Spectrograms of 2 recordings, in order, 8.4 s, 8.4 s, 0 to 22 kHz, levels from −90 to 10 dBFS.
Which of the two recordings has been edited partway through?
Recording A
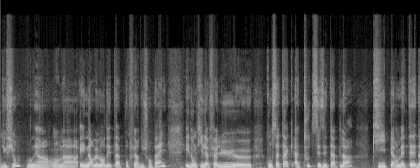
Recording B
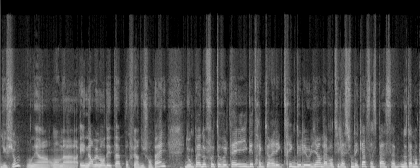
B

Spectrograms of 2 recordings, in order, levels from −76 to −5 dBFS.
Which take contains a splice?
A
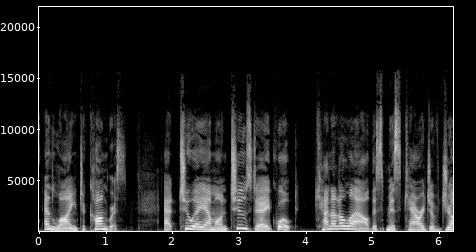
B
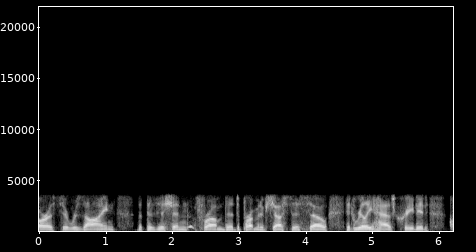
A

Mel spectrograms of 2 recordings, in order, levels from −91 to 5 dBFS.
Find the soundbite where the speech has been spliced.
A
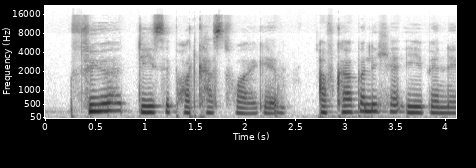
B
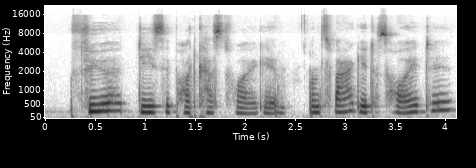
A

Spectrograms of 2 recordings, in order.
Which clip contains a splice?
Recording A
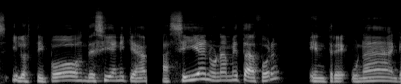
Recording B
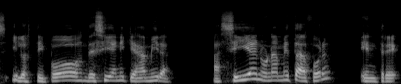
A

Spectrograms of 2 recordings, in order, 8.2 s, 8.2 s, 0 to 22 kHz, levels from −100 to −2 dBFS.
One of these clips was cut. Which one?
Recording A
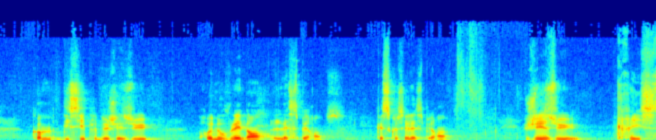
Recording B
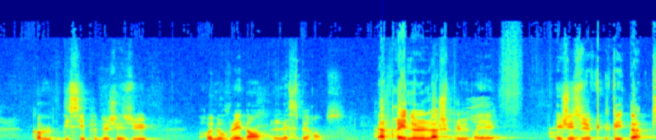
B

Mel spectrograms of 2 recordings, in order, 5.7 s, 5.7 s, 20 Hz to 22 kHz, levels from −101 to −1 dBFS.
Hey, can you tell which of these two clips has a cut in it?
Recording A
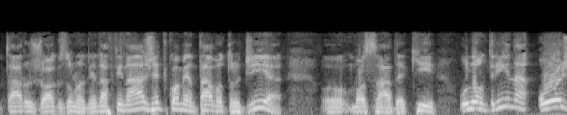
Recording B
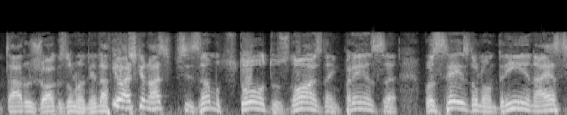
B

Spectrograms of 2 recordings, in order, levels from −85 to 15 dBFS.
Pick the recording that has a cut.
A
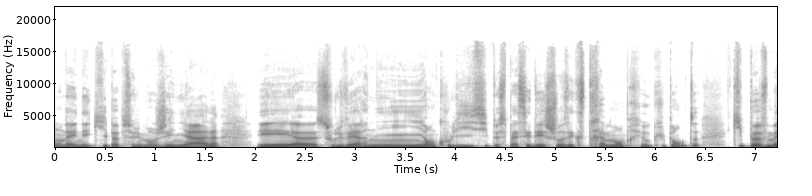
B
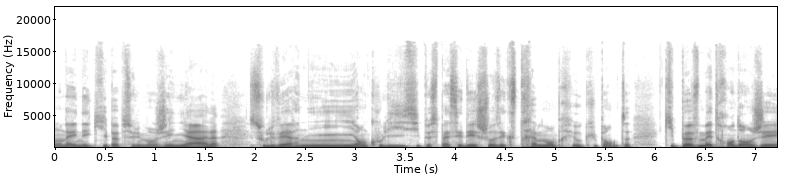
B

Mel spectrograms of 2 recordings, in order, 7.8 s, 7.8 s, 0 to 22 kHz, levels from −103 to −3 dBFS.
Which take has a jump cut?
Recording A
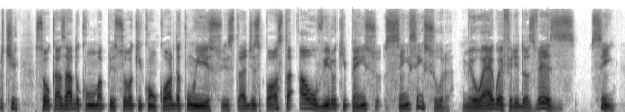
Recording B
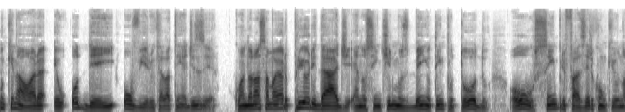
A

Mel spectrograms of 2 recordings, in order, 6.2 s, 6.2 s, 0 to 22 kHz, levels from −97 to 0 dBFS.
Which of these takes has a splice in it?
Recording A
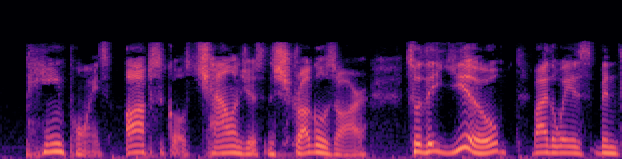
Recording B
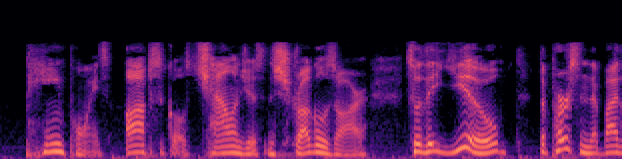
A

